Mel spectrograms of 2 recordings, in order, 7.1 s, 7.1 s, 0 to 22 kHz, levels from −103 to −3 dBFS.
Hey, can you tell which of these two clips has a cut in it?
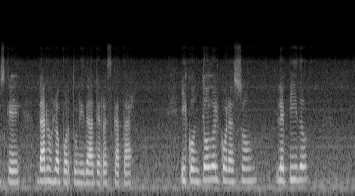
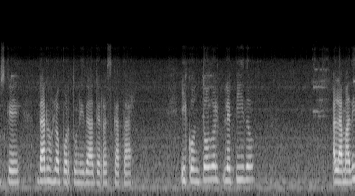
second; 1 cut; at 4.4 s

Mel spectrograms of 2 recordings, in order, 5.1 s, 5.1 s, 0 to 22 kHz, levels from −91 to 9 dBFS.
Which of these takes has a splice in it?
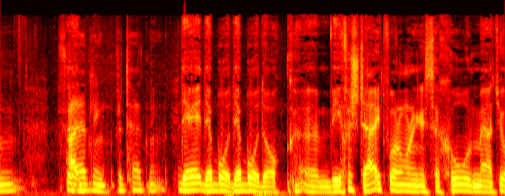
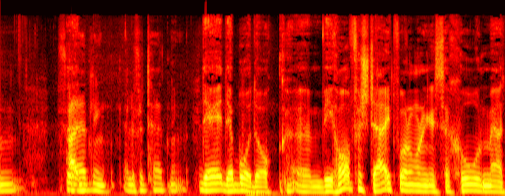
first; 3 cuts; at 1.2 s, 2.3 s, 3.4 s

